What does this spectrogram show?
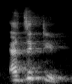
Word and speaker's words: adjective: এখানে ডি আছে না? ডির উচ্চারণটা উচ্চ থাকবে। এডজেক্টিভ।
